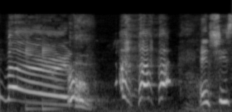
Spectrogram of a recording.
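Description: Dog-like vocalizing from the show's hound character: one long whine falling in pitch, then a few short yips about a second in.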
